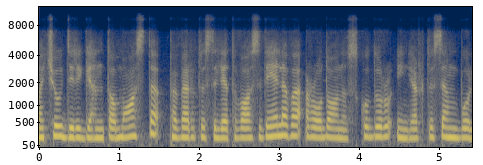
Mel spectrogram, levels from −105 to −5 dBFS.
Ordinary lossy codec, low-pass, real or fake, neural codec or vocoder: Opus, 24 kbps; 7.2 kHz; fake; codec, 16 kHz, 0.3 kbps, FocalCodec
